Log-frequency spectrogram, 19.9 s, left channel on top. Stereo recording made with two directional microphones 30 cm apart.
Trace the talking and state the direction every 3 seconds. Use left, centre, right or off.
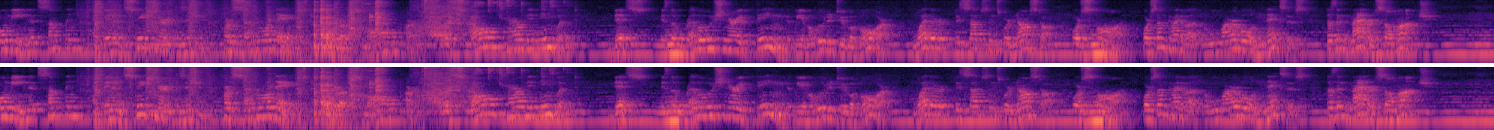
right, right, centre, left, left, left, left.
